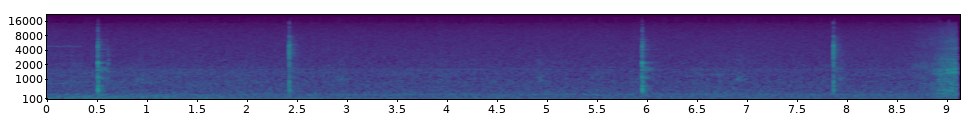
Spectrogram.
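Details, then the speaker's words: TimeUSB battery charger, with the battery thought to be nearly charged: sharp, isolated ticks every two to four seconds in a quiet room. The sound comes from the charger rather than the battery, and its cause is unknown. "I happened to hear this noise this ticking sound and I was like what in the world is that noise so it sound like it was coming from the battery what it's coming from is this charger"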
